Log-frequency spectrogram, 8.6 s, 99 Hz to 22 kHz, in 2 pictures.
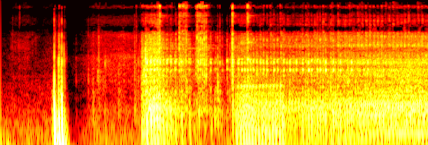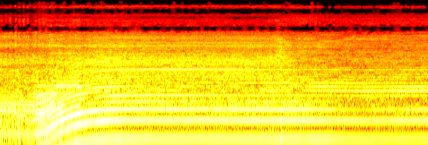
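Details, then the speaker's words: Husqvarna 125B two-stroke during carburetor tuning at full throttle. Turning the mixture screw a quarter turn left makes it four-stroke; a quarter turn right makes the four-stroking go away. It starts, then climbs to a steady high howl. "I'll turn it quarter turn to left you'll hear it four stroke I'll turn it quarter turn to the right you'll hear the four stroke and go away all right here we go"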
